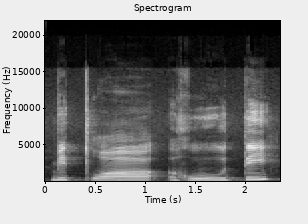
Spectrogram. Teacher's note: تا کو صرف ظاہر کرتے ہیں، طا کو پر پڑھیں گے، طا حروف مستعلیہ میں سے ہے۔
